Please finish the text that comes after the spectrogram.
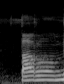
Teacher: tarmihim itu salah ya jangan lupa tebal dulu ya syafawi ya bibirnya tertutup tetapi masih ada udara yang mengalir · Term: Ikhfa Syafawi, ikhfa syafawi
